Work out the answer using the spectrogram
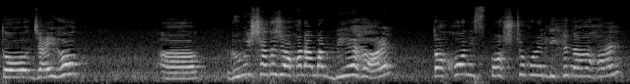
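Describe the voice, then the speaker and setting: Woman, very high sharp voice, confrontational live monologue, indignant, noticeable background noise. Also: low-quality recording. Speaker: live-streamer rebutting accusations about own family. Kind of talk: unscripted livestream monologue.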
